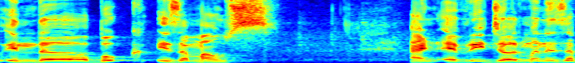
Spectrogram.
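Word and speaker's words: Maus: double digest okay called Mouse okay there's this guy spell it m us M us m a US yeah Mouse like German Mouse they they spell Mouse like that yeah the mouse the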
